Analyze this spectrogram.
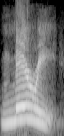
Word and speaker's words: marry: are still able to go marry m a m-a-r-r-y but you know if you were to hear this poem unless you are very strict in your pronunciation and in your hearing you could hear m-e-r-r-y go happy go blithely okay but it's go m-a-r-r-y so use your time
